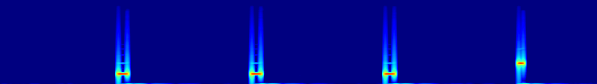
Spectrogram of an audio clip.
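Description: Electronic countdown beeps for a broadcast segment slate: three short beeps a second apart, then a fourth at a higher pitch.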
